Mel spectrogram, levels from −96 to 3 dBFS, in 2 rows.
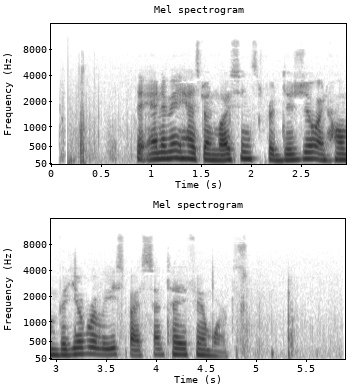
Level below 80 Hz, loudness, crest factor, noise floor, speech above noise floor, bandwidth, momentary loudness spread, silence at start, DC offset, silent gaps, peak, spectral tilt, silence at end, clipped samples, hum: -62 dBFS; -21 LUFS; 18 dB; -61 dBFS; 41 dB; 7.2 kHz; 13 LU; 0.15 s; under 0.1%; none; -4 dBFS; -10.5 dB/octave; 1.2 s; under 0.1%; none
